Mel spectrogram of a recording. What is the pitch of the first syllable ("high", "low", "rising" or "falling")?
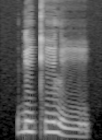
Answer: high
